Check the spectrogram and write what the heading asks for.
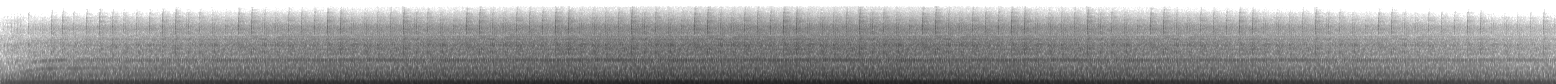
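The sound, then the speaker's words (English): A tram passes by with a deep, steady droning hum and a rumbling undertone that swells gradually, holds loud for several seconds, then eases off again. No voices. “Erin topples over him, and the tram zooms past.”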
